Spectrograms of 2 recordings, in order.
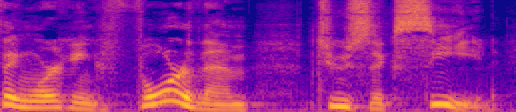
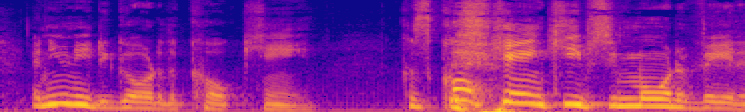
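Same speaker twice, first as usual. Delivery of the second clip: New Jersey accent, slipped into casually. Speaking to Sam during a comedic bit, in a New Jersey accent. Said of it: "slipped into a New Jersey accent".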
